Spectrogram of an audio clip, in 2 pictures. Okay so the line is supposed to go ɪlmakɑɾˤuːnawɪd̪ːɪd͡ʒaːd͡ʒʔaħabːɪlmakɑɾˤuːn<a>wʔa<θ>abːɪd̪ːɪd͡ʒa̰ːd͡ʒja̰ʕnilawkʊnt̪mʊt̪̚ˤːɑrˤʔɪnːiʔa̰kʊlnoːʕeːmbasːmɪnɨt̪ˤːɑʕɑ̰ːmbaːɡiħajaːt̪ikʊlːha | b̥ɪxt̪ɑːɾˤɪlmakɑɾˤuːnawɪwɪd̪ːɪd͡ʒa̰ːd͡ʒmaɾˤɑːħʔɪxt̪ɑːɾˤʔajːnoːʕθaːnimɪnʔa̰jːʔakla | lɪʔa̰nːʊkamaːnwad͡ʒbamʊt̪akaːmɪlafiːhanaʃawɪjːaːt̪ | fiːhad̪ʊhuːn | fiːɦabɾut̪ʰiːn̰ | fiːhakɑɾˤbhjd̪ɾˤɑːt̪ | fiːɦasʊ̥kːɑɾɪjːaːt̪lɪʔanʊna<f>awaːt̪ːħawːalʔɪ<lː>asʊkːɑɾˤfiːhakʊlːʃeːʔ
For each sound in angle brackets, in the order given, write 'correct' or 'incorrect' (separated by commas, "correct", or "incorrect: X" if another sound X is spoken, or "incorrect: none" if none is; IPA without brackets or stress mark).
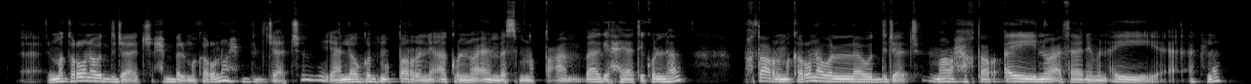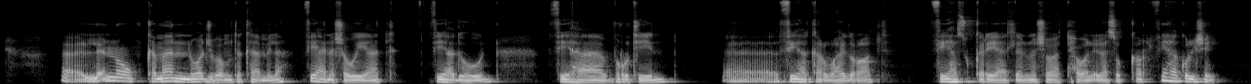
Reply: correct, incorrect: ħ, incorrect: ʃ, incorrect: l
